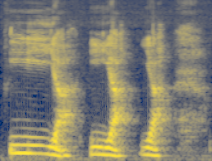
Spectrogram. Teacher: The glide is very similar to this E sound. So when my y sound is kind of an E plus a schwa. E-ya. But what I have to do is go so quickly on that y that we don't really linger on the E.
